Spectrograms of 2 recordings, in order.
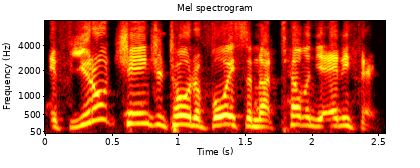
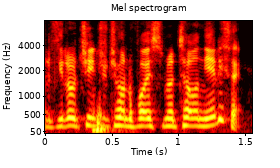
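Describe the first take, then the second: First: It is said with a raised voice. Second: It is said at normal volume.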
